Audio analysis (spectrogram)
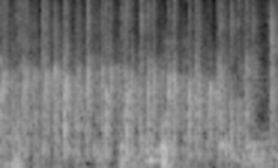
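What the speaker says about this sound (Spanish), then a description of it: "Vamos a darle un fuerte aplauso al que vive." A church congregation at a Sunday service gives a burst of applause, dense clapping from many hands mixed with voices throughout the short stretch.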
